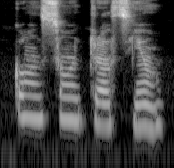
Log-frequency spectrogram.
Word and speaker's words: concentration: En is always pronounced as on. Tion is pronounced as sion. So we get concentration.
